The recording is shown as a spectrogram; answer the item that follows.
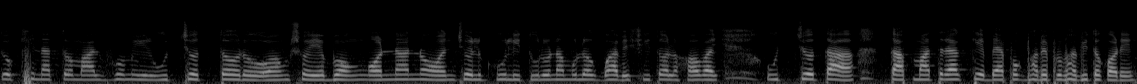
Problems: none marked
